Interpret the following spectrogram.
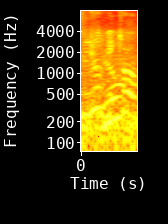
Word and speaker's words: Louis Vuitton: Lou, I don't think the S is here. So, it's Louis Vito.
